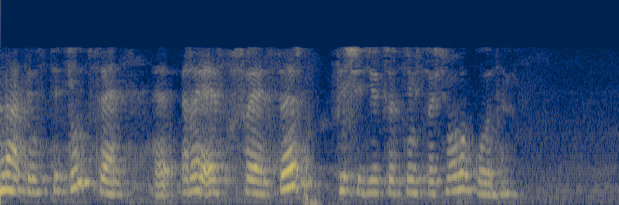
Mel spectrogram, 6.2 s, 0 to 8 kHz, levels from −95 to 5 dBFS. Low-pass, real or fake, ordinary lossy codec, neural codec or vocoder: 7.2 kHz; fake; AAC, 16 kbps; codec, 16 kHz, 8 kbps, FunCodec, trained on LibriTTS, 25 frames a second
